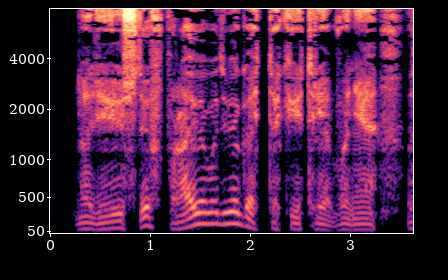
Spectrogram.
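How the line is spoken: Sighing. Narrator (Russian): вздохнул он

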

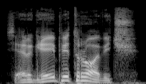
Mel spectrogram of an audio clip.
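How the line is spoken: Barked over the din. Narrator (Russian): рявкнула она, в легкую перекрыв их гам

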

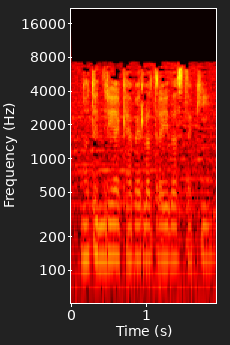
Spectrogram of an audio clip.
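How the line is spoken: Plain. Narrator (Spanish): dijo Calista

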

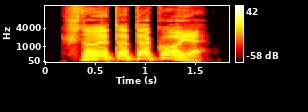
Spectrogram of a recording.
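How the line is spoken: Yelling. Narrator (Russian): завопил он

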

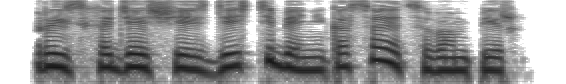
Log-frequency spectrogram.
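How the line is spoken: Casual interjection. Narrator (Russian): встряла леди Лариса непринужденным тоном

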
